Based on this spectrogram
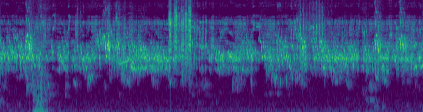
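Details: Australian budgies chirping happily in a lively group chorus of warbling chatter, squeaky tweets and harsher squawks, with a low bump early on and bright sharp notes later.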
